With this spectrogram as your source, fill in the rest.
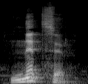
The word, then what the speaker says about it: Netzer: Ahora, analizando el texto en hebreo, la palabra vástago en hebreo es la palabra netzer. Netzer.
